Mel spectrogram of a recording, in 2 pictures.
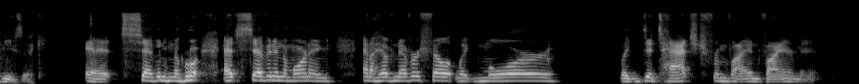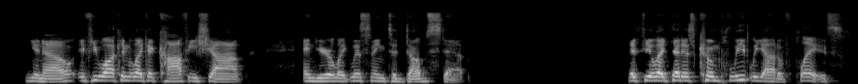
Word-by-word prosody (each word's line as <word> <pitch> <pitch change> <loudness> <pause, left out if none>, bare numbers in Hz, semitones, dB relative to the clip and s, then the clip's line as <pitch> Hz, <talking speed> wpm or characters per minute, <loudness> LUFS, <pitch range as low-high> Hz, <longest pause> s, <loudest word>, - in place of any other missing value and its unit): music 125 -5 -7 0.4
at 130 -3 -2
7 180 0 +1
in 170 - 0
the 165 - +1
mor 190 +4 +5 0.2
at 165 +1 +4
7 190 +1 +3
in 185 - 0
the 175 - -1
morning, 165 -3 -2 0.3
and 175 -1 +1
I - - -2
have 170 +1 +1
never 175 +2 -1
felt 175 -3 +1
like, 150 -3 -6
more 160 +1 +2 0.6
like, 135 -1 -3
detached 145 -5 0
from 155 -2 -6
my 130 -3 -3
environment. 125 -2 -5 0.7
You 155 -1 -2
know? 135 +4 +1
If 175 -1 -5
you 195 - 0
walk 185 0 +4
into, 185 -1 +1
a 175 0 +3
coffee 150 +3 0
shop 125 -3 0 0.6
and 155 -1 0
you're, 150 0 +4
like, 150 +1 -1
listening 160 -3 -3
to 145 -2 -1
dubstep 130 -5 -3 1.7
I 170 - +5
feel 185 +2 +3
like 170 -2 +7
that 185 -1 +6
is 175 -1 +1
completely 185 0 0
out 140 -2 +1
of 125 - -8
place. - - -4
160 Hz, 165 wpm, -24 LUFS, 140-175 Hz, 1.7 s, like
